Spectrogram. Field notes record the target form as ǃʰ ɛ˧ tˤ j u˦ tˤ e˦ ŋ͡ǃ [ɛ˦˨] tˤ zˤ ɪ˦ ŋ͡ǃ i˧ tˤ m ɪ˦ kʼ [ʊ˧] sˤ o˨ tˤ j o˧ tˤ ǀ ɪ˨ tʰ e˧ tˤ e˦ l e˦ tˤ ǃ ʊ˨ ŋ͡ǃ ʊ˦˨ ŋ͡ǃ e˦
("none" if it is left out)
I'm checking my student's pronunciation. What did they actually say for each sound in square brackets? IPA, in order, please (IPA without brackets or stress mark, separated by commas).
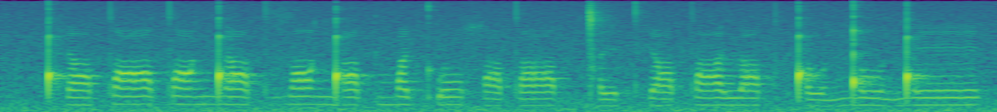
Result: ɛ˦˨, u˧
